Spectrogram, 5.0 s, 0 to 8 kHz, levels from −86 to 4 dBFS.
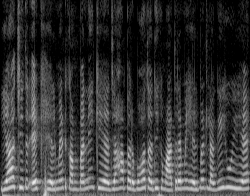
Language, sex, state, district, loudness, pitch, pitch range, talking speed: Hindi, female, Jharkhand, Ranchi, -17 LUFS, 315 Hz, 295-345 Hz, 205 wpm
